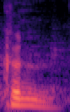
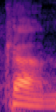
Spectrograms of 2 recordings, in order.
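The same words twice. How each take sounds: First: The word is unstressed with a weak vowel. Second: The word is stressed with a full vowel. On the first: "not the can" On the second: "This is the stressed can"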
